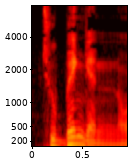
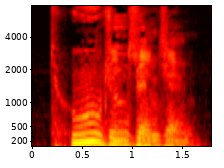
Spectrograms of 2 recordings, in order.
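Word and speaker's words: Tübingen: U is, they said it's like room, like, you know, like the O's in room. So it's like Tubingen.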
